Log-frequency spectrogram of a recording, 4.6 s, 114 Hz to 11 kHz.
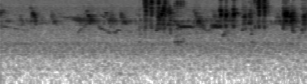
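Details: Common house martin at its nest on 20 May, twittering while defending the nest, even against its partner: dry, scratchy, high-pitched chattering in quick bursts, louder and busier in the second half.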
